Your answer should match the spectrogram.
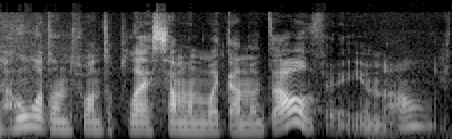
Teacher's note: In her pronunciation of the word want, she replaces the voiced labial velar approximant w with the voiced labial dental fricative v to sound more like vant. This change is a characteristic of Russian phonology, as the voiced labial velar approximant w is not used in Russian language.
